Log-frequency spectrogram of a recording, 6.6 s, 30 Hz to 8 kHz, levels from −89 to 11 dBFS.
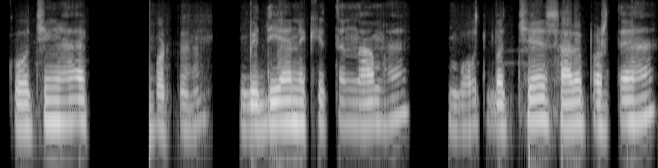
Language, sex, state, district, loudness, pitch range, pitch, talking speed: Hindi, male, Bihar, Muzaffarpur, -16 LUFS, 125-145 Hz, 135 Hz, 130 wpm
